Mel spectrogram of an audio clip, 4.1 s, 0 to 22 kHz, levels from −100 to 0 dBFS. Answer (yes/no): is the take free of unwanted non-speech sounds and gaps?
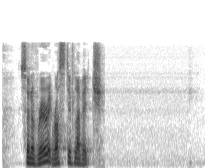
yes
